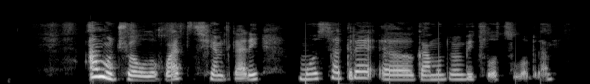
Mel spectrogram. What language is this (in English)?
Georgian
